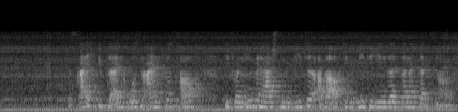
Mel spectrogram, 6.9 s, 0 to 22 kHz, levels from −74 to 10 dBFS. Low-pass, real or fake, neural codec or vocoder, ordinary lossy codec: 7.2 kHz; fake; vocoder, 24 kHz, 100 mel bands, Vocos; none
